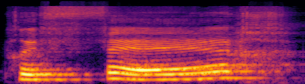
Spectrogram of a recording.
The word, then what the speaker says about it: préfère: Então, préféré, préfère, né? A gente não pronuncia esse último E aqui, então essa aqui é a nossa última sílaba, né? Que é longa, e é por isso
